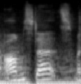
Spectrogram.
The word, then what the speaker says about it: Amstutz: All of my social media handles are at Sandra Amstutz.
